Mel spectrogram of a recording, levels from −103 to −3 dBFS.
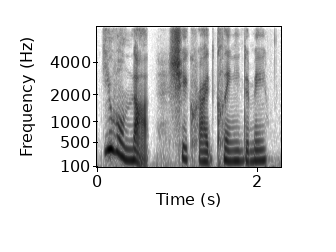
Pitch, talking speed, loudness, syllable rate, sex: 200 Hz, 210 wpm, -18 LUFS, 5.0 syllables/s, female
